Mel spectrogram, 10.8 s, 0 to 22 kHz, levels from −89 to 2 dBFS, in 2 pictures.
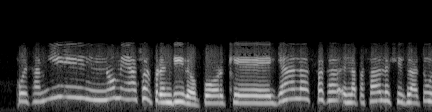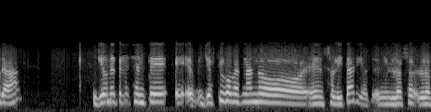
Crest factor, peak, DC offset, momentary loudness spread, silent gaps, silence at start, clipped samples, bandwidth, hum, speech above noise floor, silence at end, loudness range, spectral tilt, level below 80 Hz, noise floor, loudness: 16 dB; -8 dBFS; under 0.1%; 7 LU; none; 0.2 s; under 0.1%; 5.6 kHz; none; 44 dB; 0 s; 4 LU; -8.5 dB/octave; -74 dBFS; -68 dBFS; -24 LUFS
